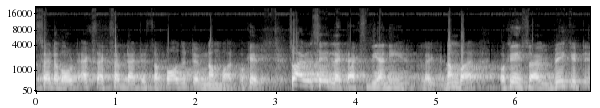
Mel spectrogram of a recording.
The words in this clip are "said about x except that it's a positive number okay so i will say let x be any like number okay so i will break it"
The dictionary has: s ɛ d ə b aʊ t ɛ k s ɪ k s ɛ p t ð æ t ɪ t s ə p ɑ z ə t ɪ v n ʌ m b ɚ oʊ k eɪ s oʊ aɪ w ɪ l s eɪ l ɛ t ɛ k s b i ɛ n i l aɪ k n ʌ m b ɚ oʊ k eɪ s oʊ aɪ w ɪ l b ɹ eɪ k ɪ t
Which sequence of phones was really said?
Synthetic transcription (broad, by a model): s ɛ d ə b aʊ t ɛ k s ɪ k s ɛ p t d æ t ɪ t s ə p ɑ z ə t ɪ v n ʌ m b ɚ oʊ k eɪ s oʊ aɪ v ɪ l s eɪ l ɛ t ɛ k s b i ɛ n i l aɪ k n ʌ m b ɚ oʊ k eɪ s oʊ aɪ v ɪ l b eɪ k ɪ t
